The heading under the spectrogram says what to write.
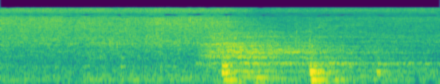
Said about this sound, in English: Well, let me get some water because I'm like fucking running around. I'm thirsty now.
